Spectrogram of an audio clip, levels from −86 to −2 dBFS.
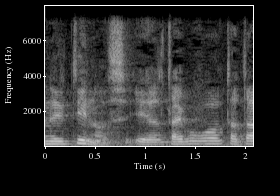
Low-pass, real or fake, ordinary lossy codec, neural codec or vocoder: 7.2 kHz; real; Opus, 64 kbps; none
